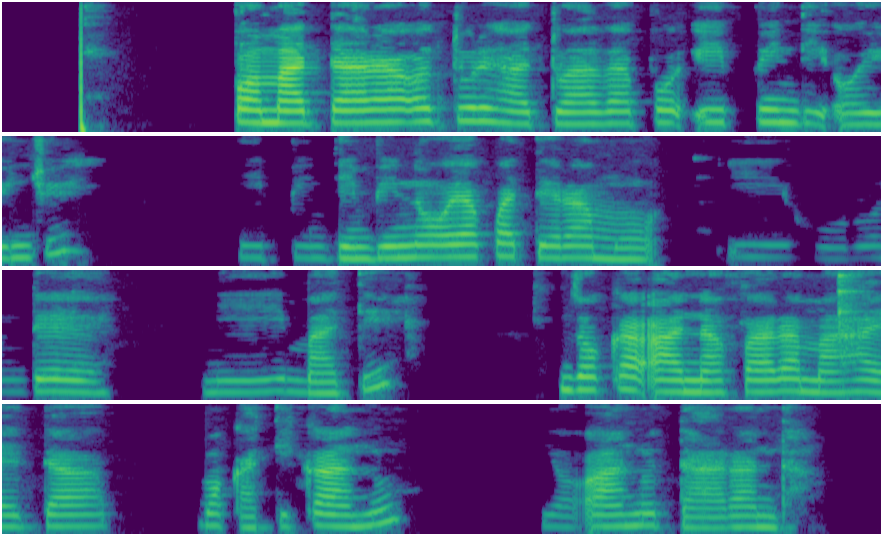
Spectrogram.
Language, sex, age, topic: Oshiwambo, female, 18-24, finance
